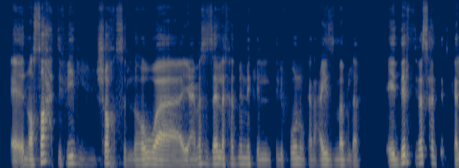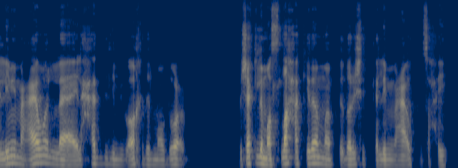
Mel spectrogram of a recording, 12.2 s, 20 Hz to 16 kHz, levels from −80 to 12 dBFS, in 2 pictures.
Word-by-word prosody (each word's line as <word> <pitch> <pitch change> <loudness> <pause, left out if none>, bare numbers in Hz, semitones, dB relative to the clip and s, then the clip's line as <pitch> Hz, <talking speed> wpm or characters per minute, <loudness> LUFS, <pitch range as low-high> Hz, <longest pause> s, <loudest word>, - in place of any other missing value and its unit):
آآ، - - +4
نصَحتِ 120 +5 +4
فيه 140 +5 -1 0.3
الشخص 140 +4 -1
اللي 105 +1 -10
هو، 120 +2 +4 0.3
يعني 110 +2 0
مثلًا 130 +2 -5
زي 130 - +4
اللي 130 -2 +2
خَد 125 0 -9
منِك 125 -1 -6
التليفون 115 +2 -7
وكان 110 -2 -10
عايز 110 +1 -1
مبلَغ، 110 -2 -4 0.4
قدِرتي 155 +8 +2
مثلًا 155 -1 0
تتكلّمي 125 +7 -1
معاه 120 +1 +4
واَّلا 125 -9 +2
الحد 130 +4 -3
اللي 120 -2 -12
بيبقى 110 -1 -6
واخد 120 - -2
الموضوع 115 +1 -5 0.7
بشكل 140 +1 +3
مصلحة 125 +3 +3
كده 140 +3 +1
ما 125 -4 -3
بتقدريش 115 +1 -3
تتكلّمي 110 -2 -7
معاه 105 0 0
أو - - -4
تنصَحيه؟ 105 +1 -12
120 Hz, 170 wpm, -28 LUFS, 110-130 Hz, 0.7 s, آآ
